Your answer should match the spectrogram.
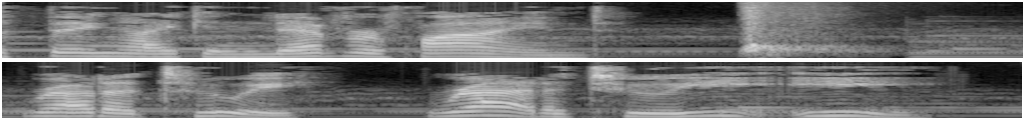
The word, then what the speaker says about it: ratatouille: mind that's the thing I can never find ratatouille ratatouille II not really but English people struggle with a sound Hill in French it's really pronounced ratatouille well that's the closest I can do haha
